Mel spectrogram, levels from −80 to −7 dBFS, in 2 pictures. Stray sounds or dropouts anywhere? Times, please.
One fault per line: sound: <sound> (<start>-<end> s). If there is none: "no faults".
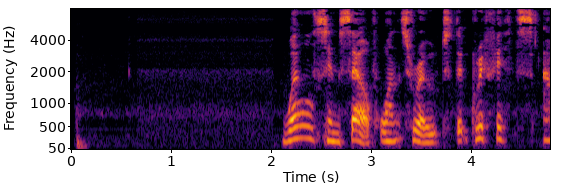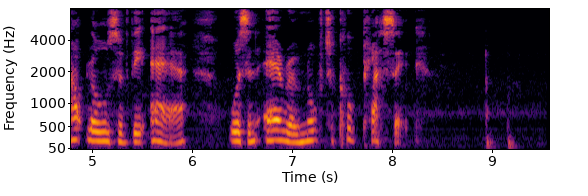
no faults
